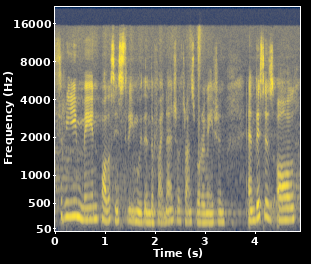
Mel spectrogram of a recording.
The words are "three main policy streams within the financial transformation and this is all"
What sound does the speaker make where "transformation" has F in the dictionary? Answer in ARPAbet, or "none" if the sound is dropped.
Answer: P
